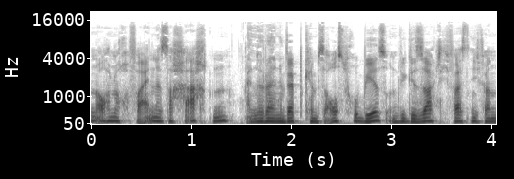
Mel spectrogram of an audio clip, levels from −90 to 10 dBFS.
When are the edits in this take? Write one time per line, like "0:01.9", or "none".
0:01.4

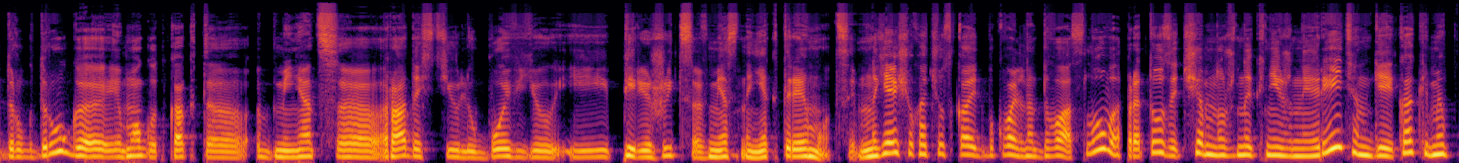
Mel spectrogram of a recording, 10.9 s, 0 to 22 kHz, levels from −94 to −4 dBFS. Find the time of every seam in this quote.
none

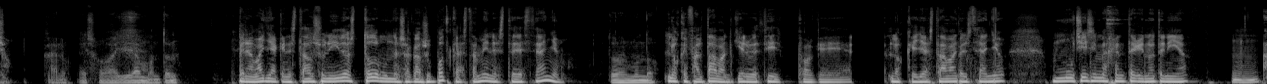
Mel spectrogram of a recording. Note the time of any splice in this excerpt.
0:09.6

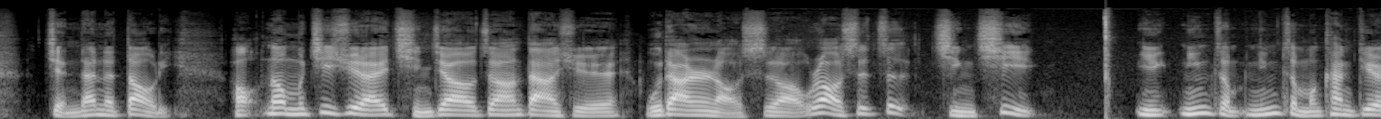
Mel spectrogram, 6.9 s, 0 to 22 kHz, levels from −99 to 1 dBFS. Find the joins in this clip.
0:03.1
0:05.6

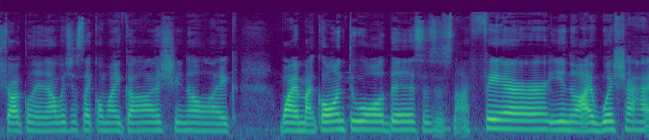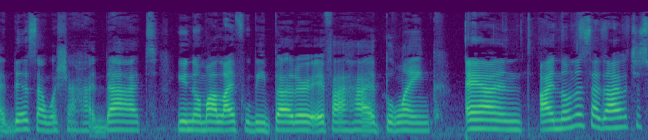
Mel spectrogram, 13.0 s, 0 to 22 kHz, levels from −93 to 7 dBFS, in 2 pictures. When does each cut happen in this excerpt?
0:08.2
0:11.0

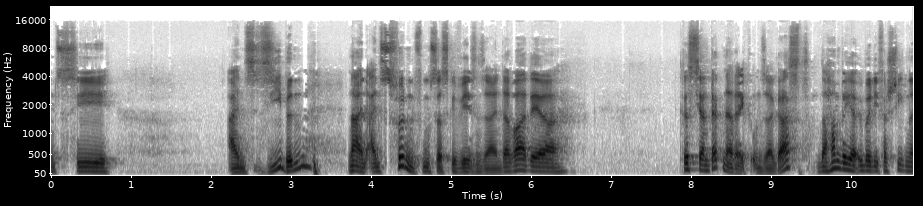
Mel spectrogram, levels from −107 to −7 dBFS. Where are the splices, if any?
none

